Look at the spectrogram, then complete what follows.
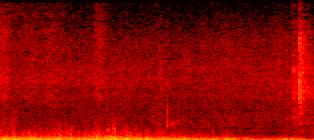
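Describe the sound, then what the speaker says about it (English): Wind gusts across an outdoor baseball field during a wood bat tournament game, a low, loud buffeting rumble on the microphone that continues throughout the clip. "the wind's starting to really gust up"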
